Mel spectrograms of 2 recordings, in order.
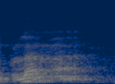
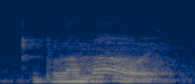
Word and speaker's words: Bulamawe: And you said what? Blama? Bulamawe. Alright. Bulamawe. What's the pronunciation? Bulamawe. Like B. The capital B? Or? Yes, capital B. Bulamawe.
